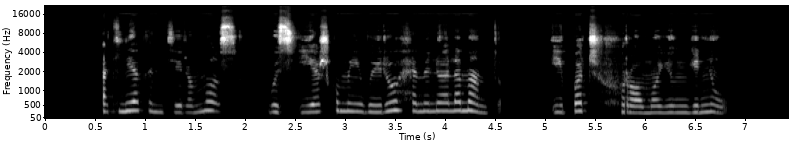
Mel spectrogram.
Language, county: Lithuanian, Kaunas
